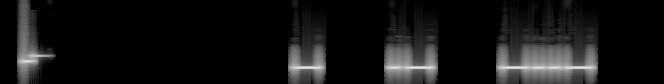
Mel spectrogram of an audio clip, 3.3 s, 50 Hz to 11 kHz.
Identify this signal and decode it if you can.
Morse code, heard as a keyed tone, about 30 wpm, spaced as for 17 wpm, 700 Hz. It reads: TAX
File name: course / 30:10wpm / 230 Lesson 37f - Letter x - Words 30wpm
